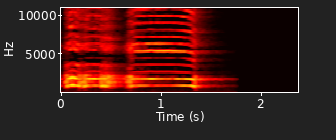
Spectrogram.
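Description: A rooster crowing once: a few short broken notes, then one long held note that stops about one and a half seconds in.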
